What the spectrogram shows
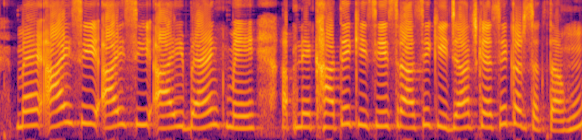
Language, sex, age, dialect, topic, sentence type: Hindi, female, 25-30, Awadhi Bundeli, banking, question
